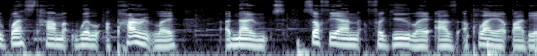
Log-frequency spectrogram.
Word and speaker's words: Feghouli: I do know that the last name is pronounced Feghouli, but I don't know about the first bit.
